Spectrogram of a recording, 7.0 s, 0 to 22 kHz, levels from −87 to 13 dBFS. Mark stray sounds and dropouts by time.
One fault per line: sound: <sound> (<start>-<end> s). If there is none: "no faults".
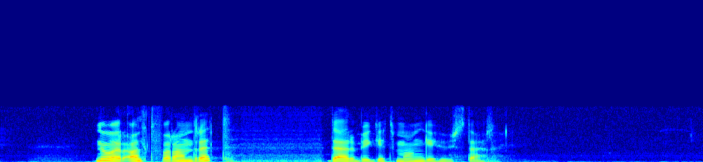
no faults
